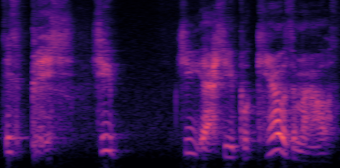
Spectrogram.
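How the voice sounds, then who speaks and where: A man's voice: fairly high pitch, sing-song, fairly quick, bright, forceful tone, husky, pitched above the performer's own voice, exaggerated voice. A man voicing an exasperated, distrustful young boyfriend in a fan story, blunt, incredulous and profane. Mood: shocked, angry.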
